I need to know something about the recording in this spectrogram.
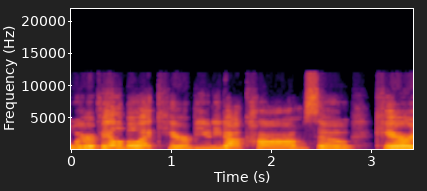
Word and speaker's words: Caire: So, care is not spelled c a e or c l a i. It's spelled c a i e which is care with an i in the middle.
